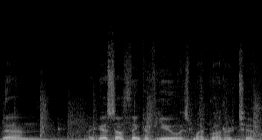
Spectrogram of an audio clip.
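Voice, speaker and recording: An actor playing a calm, reserved young hunter hero who speaks tersely in a game. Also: male voice, medium pitch, normal speed, lightly acted. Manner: cool, terse. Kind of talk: game voice acting. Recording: game audio with music behind.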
